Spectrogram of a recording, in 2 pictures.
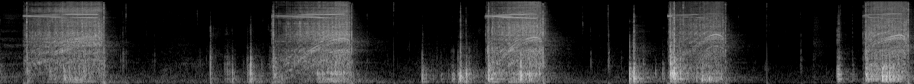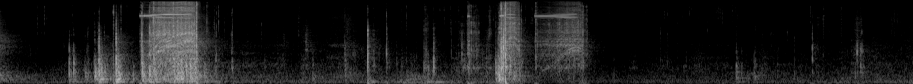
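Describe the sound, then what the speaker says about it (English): An 8mm socket on a ratchet backs out the lower splash shield screws on a 2007-2013 BMW 328i, giving repeated bursts of loud ratcheting clicks separated by short pauses, then quieter handling at the end. "Using a 8mm socket, we're going to take all these screws out."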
